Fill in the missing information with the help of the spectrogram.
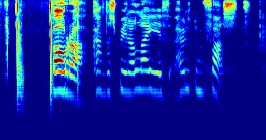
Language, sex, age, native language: Icelandic, male, 11, Icelandic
